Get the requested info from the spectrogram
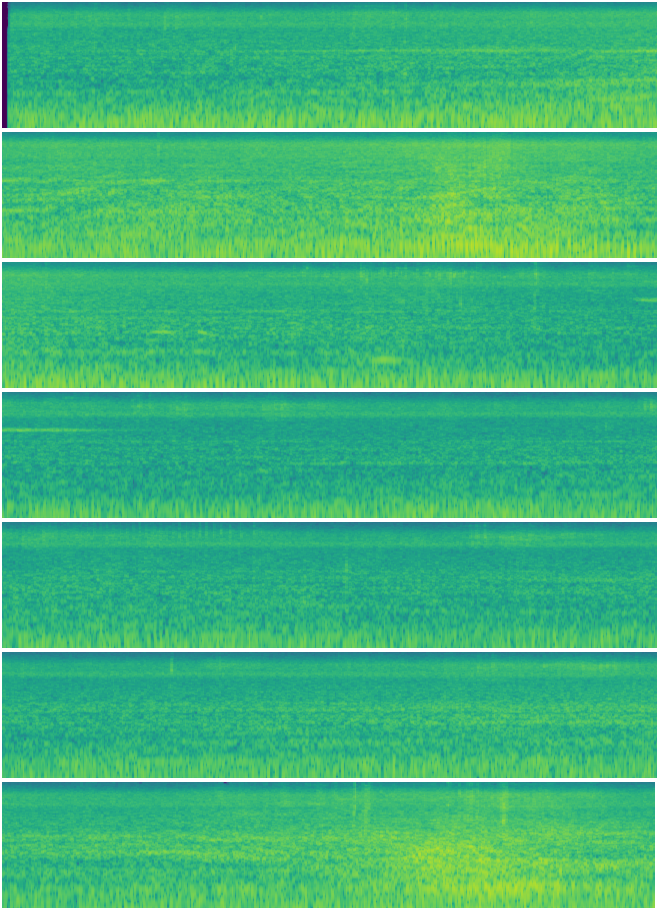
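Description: Outdoor background of road traffic: a steady low rumble that swells and fades twice, about seven seconds in and near the end, as vehicles pass, with indistinct voices.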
